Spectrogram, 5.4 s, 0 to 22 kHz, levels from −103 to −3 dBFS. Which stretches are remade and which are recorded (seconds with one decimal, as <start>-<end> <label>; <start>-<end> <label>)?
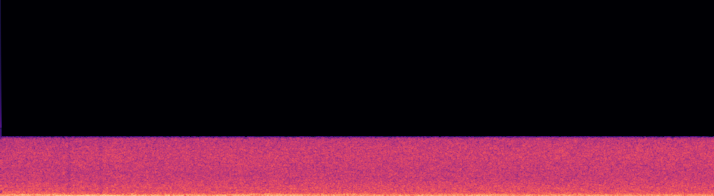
0.0-1.1 remade; 1.1-5.4 recorded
